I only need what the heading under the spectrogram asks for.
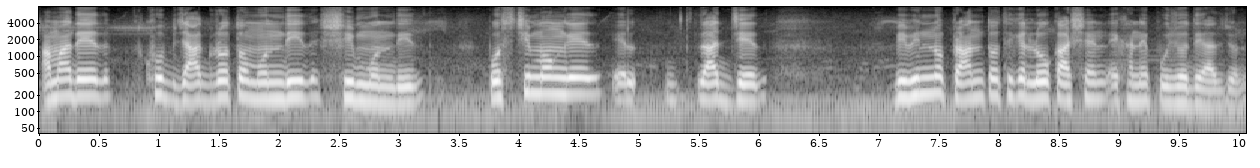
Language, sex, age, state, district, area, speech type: Bengali, male, 30-45, West Bengal, Purba Medinipur, rural, spontaneous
